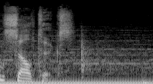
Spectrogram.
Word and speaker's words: Celtics: But why are they pronouncing it with an S sound, not a K sound?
